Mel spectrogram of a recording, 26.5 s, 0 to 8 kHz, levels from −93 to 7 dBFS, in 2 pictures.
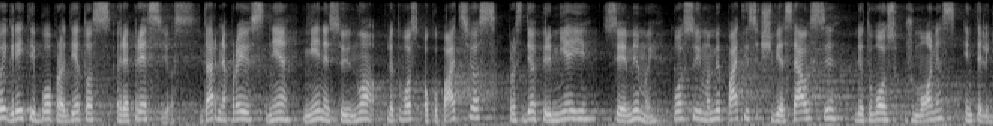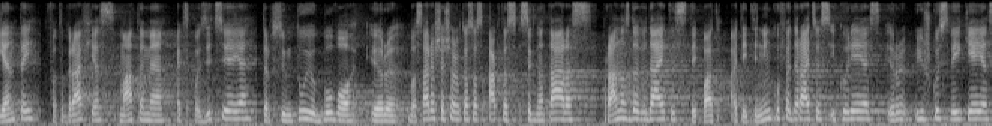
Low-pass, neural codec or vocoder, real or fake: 7.2 kHz; none; real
